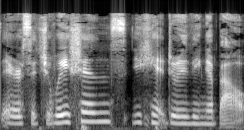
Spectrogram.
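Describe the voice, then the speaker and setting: With fairly even intonation, a woman speaks at a fairly high pitch on a very clean recording with a silent background. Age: 30s. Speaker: podcast host. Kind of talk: personal reflection monologue. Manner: casual, filler-heavy.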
